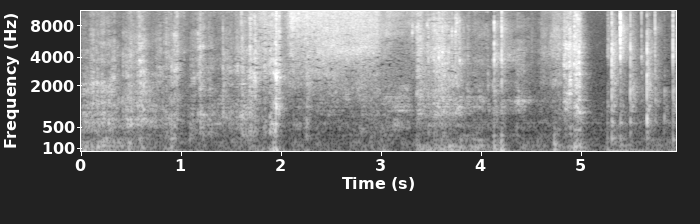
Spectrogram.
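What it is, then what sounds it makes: Paper hand fan. Long nails tap and scratch across a thin, flat, round pastel paper hand fan with a bamboo handle. Quick dry taps and crinkly papery scratches are heard, with a sustained bright rasping scrape in the middle and a low rumble underneath.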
